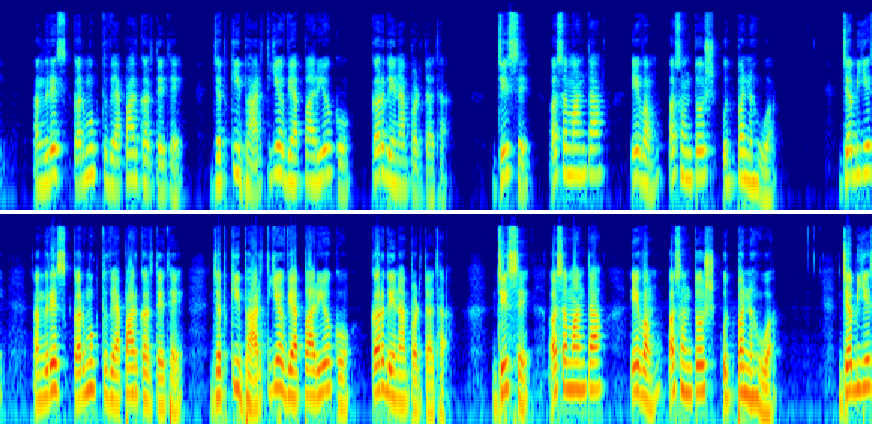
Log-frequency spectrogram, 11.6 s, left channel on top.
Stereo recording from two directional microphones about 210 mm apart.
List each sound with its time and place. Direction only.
0.4 s speech: 40° right (ahead or behind)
